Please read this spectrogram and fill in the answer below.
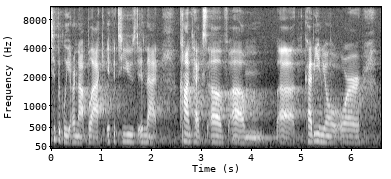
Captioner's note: speaking foreign language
